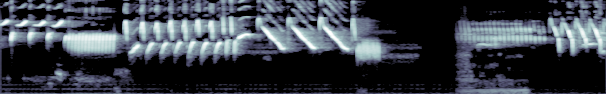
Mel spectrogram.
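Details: Tutor song for young canaries: a short trill, a harsh buzzy burst, rising series of chirps and fast down-slurs, a brief pause with a low buzz, then more high sweeps over a faint hum.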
